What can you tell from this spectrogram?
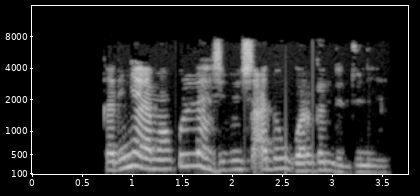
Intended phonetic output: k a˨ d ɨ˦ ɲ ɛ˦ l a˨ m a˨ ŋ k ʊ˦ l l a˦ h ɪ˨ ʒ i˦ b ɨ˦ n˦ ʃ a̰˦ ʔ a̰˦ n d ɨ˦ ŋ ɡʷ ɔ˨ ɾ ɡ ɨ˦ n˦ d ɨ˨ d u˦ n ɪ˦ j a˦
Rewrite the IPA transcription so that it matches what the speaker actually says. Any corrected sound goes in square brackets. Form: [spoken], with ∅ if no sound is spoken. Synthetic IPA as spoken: k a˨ d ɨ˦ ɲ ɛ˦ l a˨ m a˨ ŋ k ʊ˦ l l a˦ h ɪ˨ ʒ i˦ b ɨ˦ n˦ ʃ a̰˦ ʔ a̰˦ [∅] d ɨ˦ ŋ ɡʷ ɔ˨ ɾ ɡ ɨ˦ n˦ d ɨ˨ d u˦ n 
